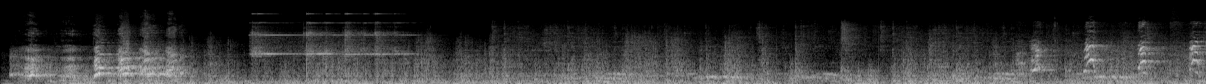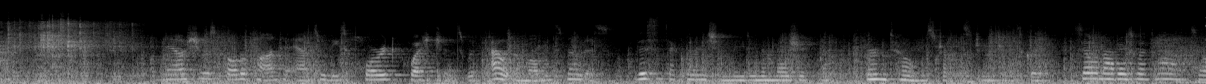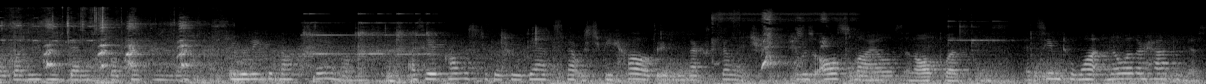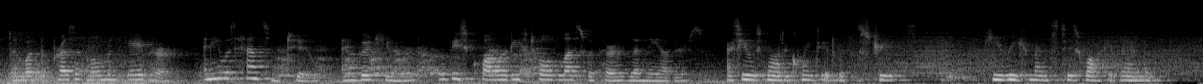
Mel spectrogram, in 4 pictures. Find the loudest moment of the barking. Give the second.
1 s.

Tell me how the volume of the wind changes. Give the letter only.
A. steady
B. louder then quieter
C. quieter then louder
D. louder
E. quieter
E.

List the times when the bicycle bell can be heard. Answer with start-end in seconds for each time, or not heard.
2.5-4.1, 27.1-28.4, 33.6-34.1.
